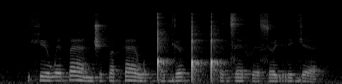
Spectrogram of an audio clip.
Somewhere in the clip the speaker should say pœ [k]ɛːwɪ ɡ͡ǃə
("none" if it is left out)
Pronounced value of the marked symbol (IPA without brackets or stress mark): k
